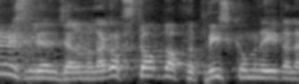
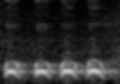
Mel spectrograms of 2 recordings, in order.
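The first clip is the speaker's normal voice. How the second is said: high hooting ape calls; monkey noises; 9 semitones higher than usual. Acted. Comic playing the monkey, high hoots. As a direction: hoot like a chimp. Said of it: "And the monkey went".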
